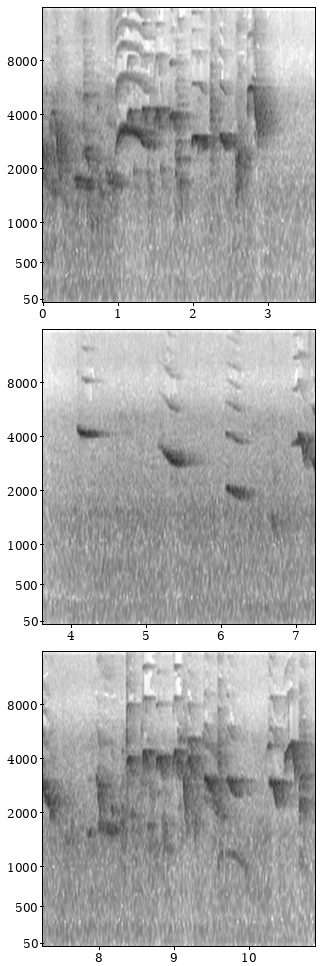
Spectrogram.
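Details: A Chopi Blackbird, apparently kept as a pet, sings in the rain: bursts of loud, liquid whistles and chirps, with a quieter middle stretch of single slurred notes, over a soft hiss of rain.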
